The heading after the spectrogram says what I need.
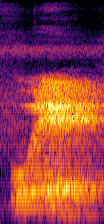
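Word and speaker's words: forêt: Foray. Correct. Foray. Because this is silent, you know, and A will be pronounced A.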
